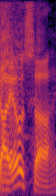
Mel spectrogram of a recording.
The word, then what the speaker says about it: Giosa: Giosa is how you say it.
